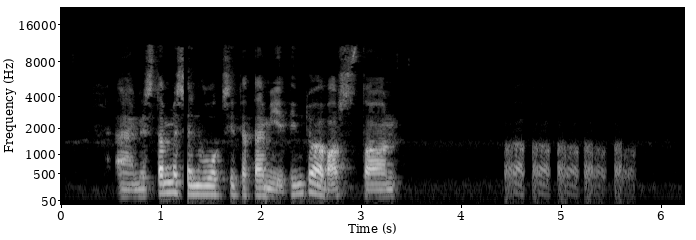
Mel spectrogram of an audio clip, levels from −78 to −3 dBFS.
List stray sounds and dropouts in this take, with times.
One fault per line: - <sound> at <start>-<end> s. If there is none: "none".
- dropout at 1.2-1.3 s
- laugh at 4.4-5.8 s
